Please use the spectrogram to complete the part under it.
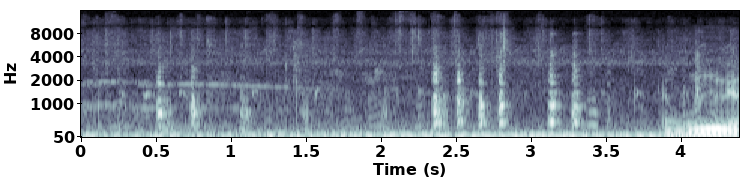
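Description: Free-range country hens and roosters in a breeding setup cluck in scattered bursts, some close and some farther off, ending in a louder drawn-out call, with a faint voice in the background.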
